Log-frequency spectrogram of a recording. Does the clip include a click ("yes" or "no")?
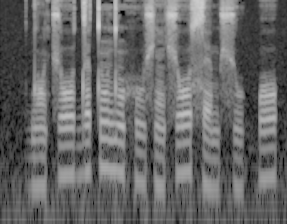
no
